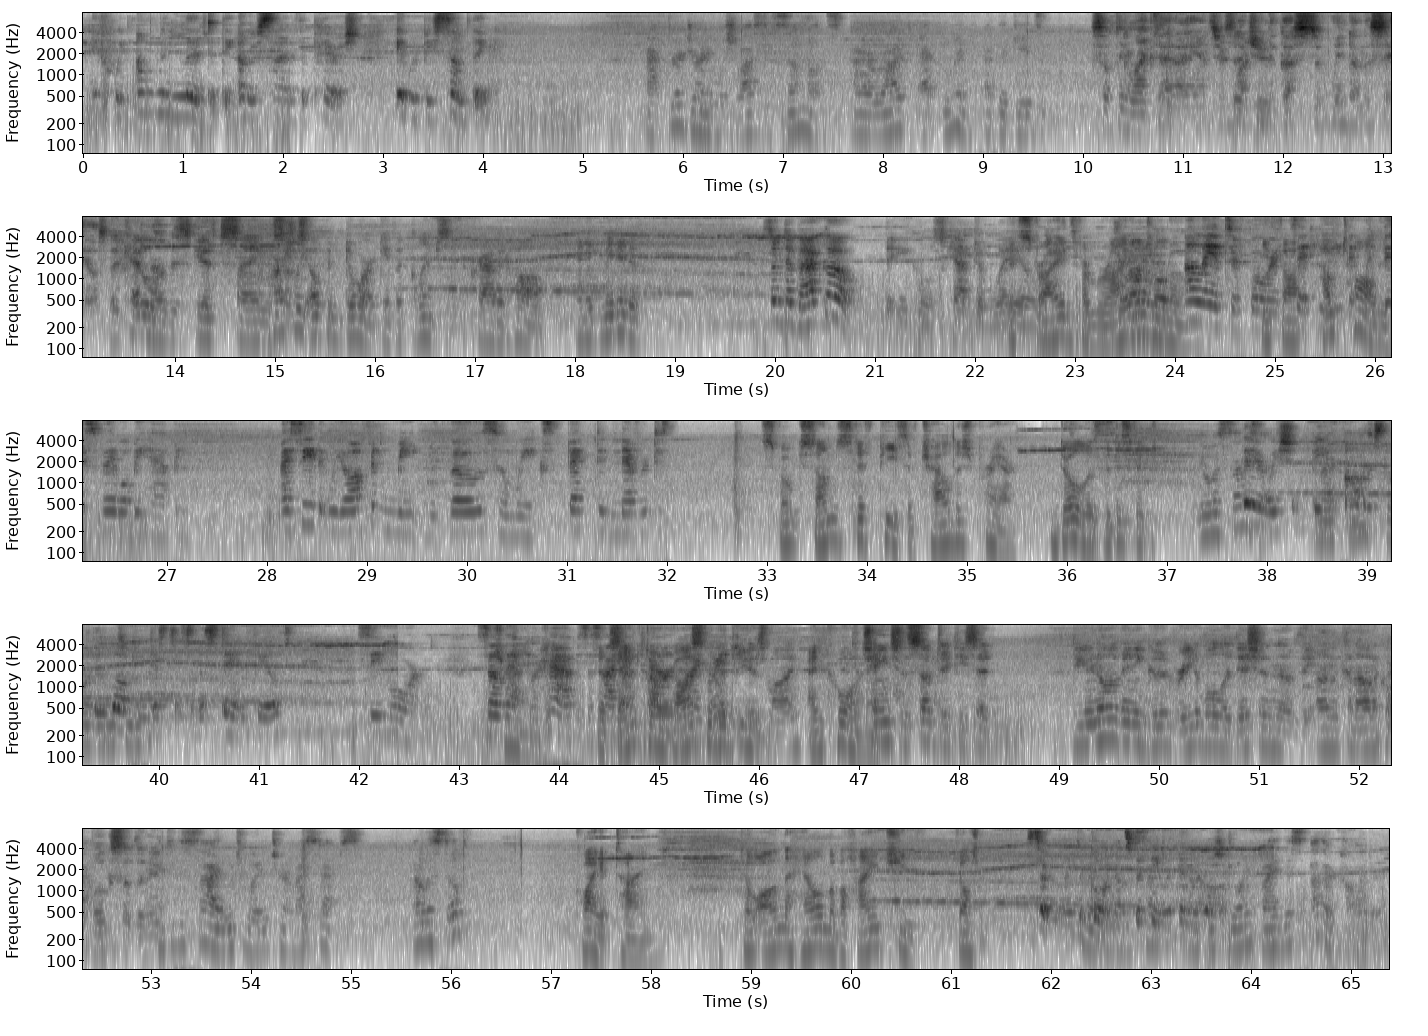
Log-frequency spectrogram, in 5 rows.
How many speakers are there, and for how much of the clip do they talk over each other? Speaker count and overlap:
8, about 26%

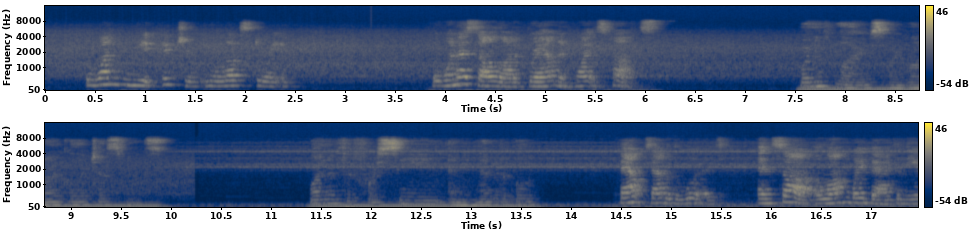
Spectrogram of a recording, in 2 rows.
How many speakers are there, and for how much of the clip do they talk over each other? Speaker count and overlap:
3, no overlap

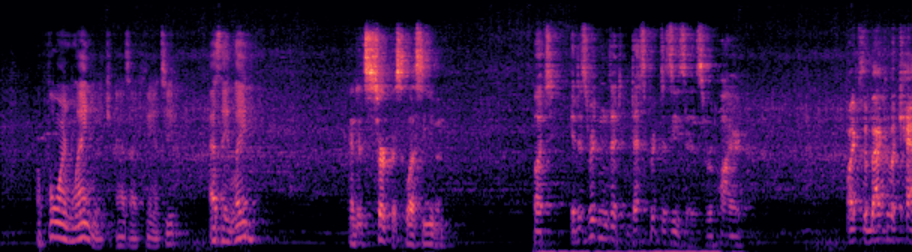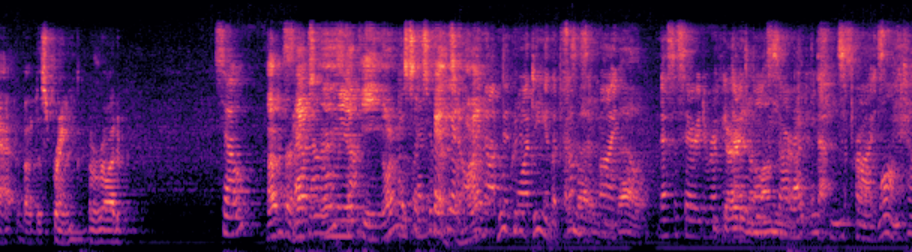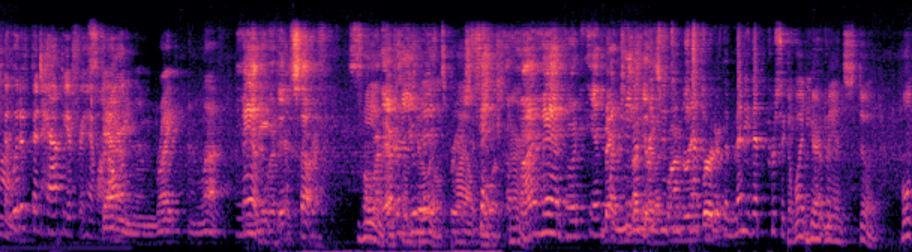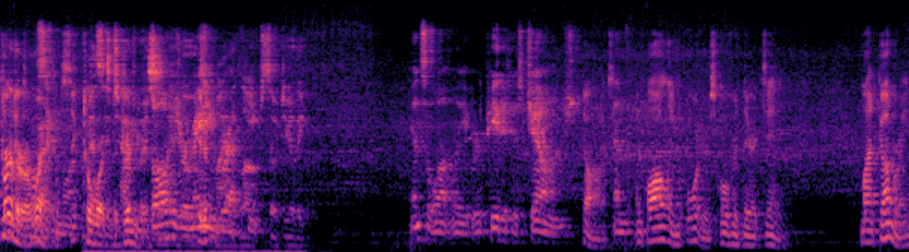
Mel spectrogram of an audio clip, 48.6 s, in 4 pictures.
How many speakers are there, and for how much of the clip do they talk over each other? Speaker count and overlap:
9, about 41%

